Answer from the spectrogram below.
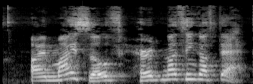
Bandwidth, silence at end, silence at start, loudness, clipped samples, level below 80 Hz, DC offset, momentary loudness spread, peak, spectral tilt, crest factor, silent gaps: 17 kHz; 0.1 s; 0.05 s; -13 LUFS; under 0.1%; -54 dBFS; under 0.1%; 7 LU; 0 dBFS; -2.5 dB/octave; 14 dB; none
